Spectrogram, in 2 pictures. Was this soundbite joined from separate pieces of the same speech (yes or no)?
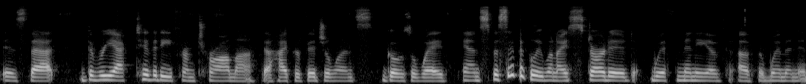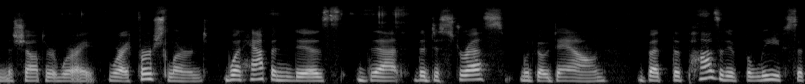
no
